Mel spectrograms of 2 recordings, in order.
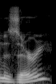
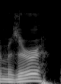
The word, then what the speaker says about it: Missouri: state you're not from you didn't even say it right if you're from there well what the hell am I supposed to say it isn't it is it Missouri there's no a at the end unless you go to Mizzou that's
